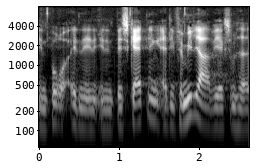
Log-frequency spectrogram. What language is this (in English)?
Danish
